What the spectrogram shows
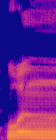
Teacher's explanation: Cara membacanya dibaca samar dan berdengung. Jadi bunyi nun sukunnya itu kita baca samar. Jangan kita baca kun. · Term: ikhfa hakiki akrob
